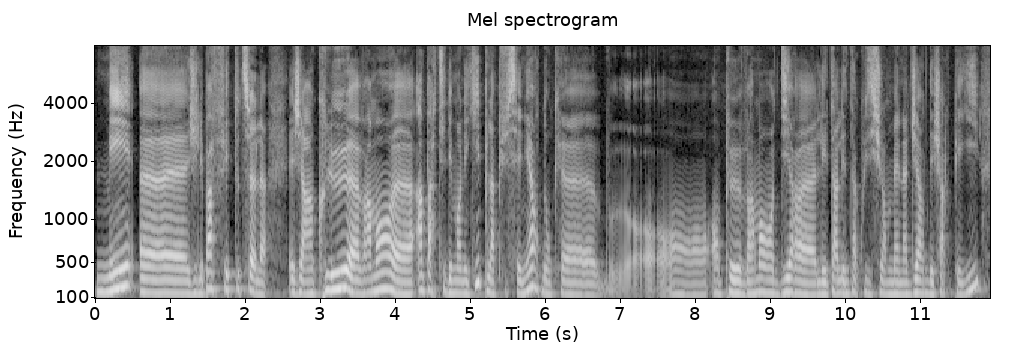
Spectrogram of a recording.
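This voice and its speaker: A woman's very deep, low voice at a very slow pace, with ordinary pitch variation, on a very clean recording with a silent background. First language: not French (speaking French). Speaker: talent acquisition director. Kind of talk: podcast interview. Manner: halting, many hesitations.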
